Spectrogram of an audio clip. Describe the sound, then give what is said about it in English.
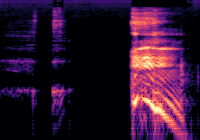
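A phlegmy throat clearing: a loud, rasping burst of about half a second whose pitch slides downward, after a couple of faint, short vocal sounds. “Oh man, I always get phlegm in my throat.”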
